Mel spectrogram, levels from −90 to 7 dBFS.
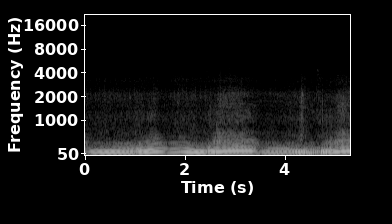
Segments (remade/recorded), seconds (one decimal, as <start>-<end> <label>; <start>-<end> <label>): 0.0-3.1 recorded; 3.1-4.0 remade; 4.0-5.3 recorded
